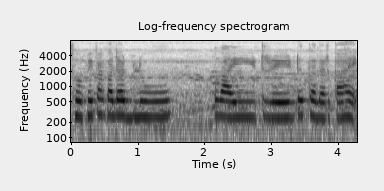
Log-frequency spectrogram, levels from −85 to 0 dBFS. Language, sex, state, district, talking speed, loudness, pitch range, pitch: Hindi, female, Maharashtra, Gondia, 125 wpm, -14 LUFS, 245-265 Hz, 255 Hz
